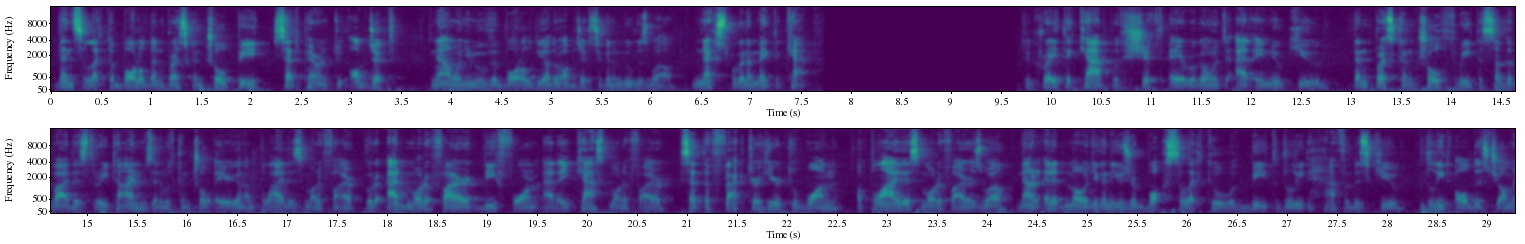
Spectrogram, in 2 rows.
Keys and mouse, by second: 0.5 shift+click, 1.5 ctrl+p, 3.4 a, 3.7 drag, 4.0 g, 5.4 middle click, 9.8 middle click, 10.2 middle drag, 12.0 shift+a, 12.9 middle click, 13.7 ctrl+3, 15.0 click, 16.7 ctrl+a, 17.7-20.0 drag, 21.2 click, 22.6 click, 23.3 ctrl+a, 24.1 Tab, 24.2 middle click, 24.6-25.8 typing, 28.3 x.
